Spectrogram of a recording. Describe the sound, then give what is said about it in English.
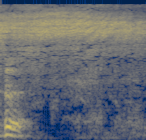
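An aerosol can of orange spray paint for the body hisses in one steady, continuous burst, fairly loud, with a brief snippet of voice at the very start. “what is this orange spray paint? It goes on your body.”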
